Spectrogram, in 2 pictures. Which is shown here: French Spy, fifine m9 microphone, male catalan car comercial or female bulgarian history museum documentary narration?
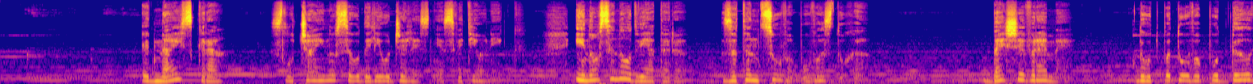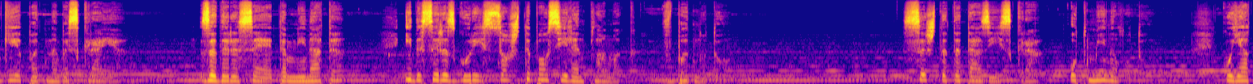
female bulgarian history museum documentary narration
